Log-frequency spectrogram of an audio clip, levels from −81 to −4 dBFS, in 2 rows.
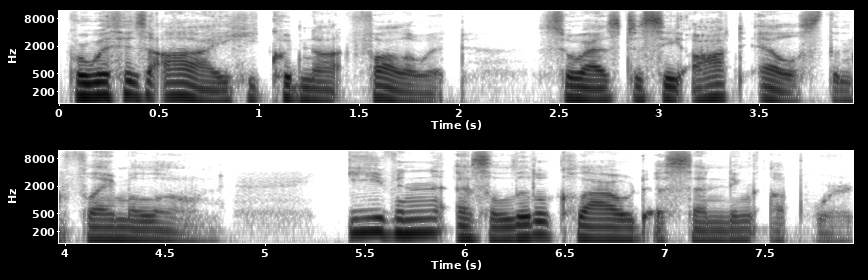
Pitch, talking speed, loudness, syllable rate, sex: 125 Hz, 190 wpm, -19 LUFS, 5.1 syllables/s, male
